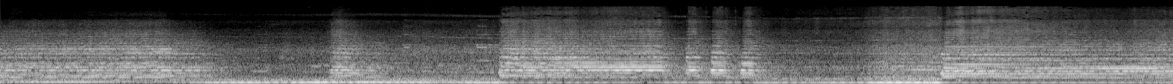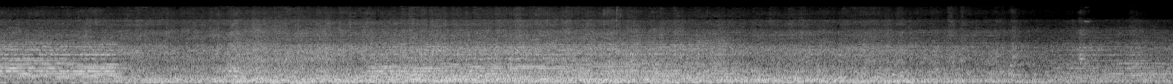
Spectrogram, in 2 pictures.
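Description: A CSX GP40-2 diesel locomotive sounds its horn in several blasts, the last and longest ending about 13 seconds in, with its engine rumbling underneath as it passes. Loaded freight cars then roll by steadily, wheels clacking over the rail joints.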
